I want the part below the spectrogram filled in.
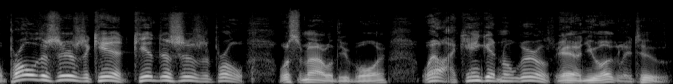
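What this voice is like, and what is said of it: Imitates another person's voice. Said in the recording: “And then Bill Cosby, I did all the football stuff”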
